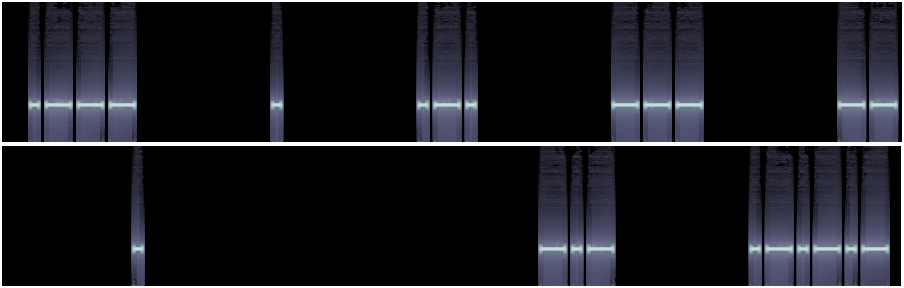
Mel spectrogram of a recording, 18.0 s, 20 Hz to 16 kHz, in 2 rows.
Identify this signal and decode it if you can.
Morse code, heard as a keyed tone, about 15 wpm, spaced as for 5 wpm, 1000 Hz. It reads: JEROME K.
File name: qotdfiles / 5wpm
